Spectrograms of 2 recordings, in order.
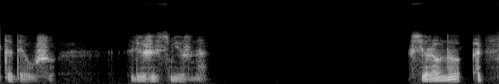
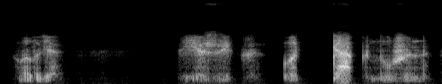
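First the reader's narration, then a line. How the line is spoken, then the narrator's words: Wheezing. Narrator (Russian): хрипел Савичев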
